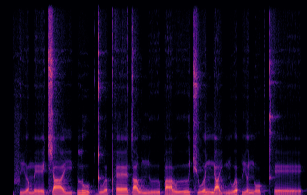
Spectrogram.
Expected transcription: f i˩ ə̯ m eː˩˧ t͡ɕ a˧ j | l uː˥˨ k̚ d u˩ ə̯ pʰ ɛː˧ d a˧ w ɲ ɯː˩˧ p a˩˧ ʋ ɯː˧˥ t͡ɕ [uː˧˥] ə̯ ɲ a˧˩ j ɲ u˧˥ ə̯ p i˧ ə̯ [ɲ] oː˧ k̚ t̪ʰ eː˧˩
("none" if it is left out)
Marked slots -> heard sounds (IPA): u˧˥, ɲ

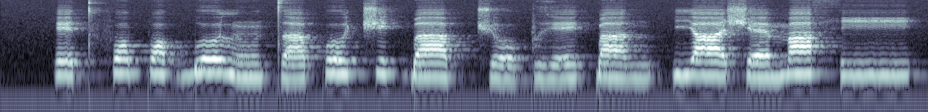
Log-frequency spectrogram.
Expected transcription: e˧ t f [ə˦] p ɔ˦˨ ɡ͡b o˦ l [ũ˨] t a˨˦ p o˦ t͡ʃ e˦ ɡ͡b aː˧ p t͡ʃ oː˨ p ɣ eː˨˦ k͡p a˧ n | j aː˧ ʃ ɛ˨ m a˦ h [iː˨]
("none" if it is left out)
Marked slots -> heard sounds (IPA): ɔ˦, ũ˨, iː˧

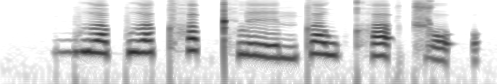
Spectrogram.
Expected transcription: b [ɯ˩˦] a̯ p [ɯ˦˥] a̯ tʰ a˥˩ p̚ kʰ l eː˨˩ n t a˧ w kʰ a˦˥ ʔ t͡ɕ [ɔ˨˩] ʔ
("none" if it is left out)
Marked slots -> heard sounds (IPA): ɯ˧, ɯ˦˥, ɔ˨˩

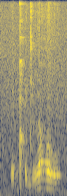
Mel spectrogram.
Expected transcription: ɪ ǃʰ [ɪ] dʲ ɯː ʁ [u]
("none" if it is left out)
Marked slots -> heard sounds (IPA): ɪ, u

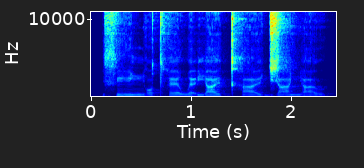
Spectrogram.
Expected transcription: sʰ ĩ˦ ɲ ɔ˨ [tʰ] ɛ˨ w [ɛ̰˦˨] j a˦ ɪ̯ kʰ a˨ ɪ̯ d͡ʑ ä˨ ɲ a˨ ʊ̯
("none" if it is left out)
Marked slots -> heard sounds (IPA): tʰ, ɛ̰˦˨

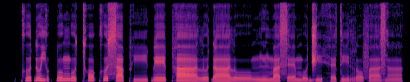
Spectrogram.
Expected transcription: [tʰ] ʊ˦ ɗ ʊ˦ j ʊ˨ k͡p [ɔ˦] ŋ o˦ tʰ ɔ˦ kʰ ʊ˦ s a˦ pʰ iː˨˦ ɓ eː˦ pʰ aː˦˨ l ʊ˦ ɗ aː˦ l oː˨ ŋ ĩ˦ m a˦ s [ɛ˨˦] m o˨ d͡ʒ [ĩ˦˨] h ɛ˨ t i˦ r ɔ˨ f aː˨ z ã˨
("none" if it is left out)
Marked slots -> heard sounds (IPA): kʰ, o˦, ɛ˨˦, i˦˨

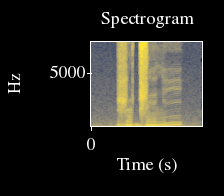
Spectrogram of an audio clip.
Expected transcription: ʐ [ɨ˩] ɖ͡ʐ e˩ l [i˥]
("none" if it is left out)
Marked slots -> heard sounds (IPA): ə˩, i˥

